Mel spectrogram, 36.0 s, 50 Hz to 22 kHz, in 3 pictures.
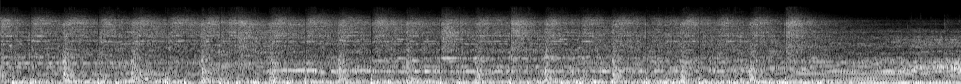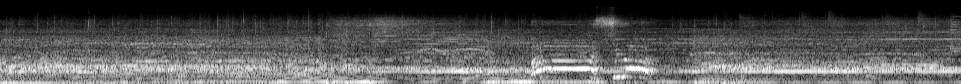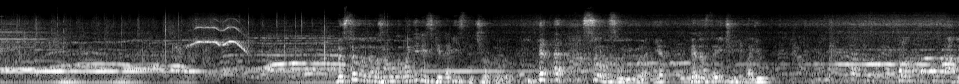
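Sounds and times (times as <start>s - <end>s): electric guitars ringing: 0.0s - 12.6s, 15.4s - 26.0s
voices shouting and whooping: 11.3s - 28.5s.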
